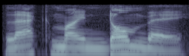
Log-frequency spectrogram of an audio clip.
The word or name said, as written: Mai-Ndombe, Lac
